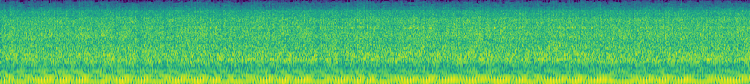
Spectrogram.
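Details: Cub Cadet self-propelled walk-behind mower that started then died from fuel starvation, after ultrasonic carburetor cleaning: small single-cylinder engine holds a steady, even idle with a constant buzz, no surging or dying; fixed.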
